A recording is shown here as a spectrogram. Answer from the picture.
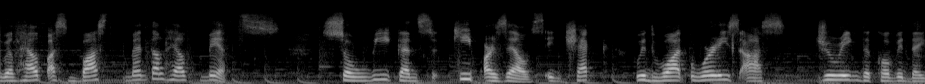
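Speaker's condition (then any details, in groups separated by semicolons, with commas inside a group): No condition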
